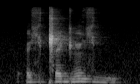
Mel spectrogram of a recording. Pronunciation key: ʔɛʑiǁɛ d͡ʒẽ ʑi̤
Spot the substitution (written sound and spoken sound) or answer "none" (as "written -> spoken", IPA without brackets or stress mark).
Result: none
